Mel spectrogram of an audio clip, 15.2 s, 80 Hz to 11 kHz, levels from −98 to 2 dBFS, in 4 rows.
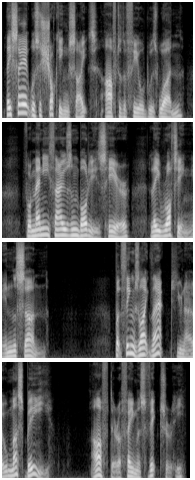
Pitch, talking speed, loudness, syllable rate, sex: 130 Hz, 135 wpm, -18 LUFS, 3.9 syllables/s, male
